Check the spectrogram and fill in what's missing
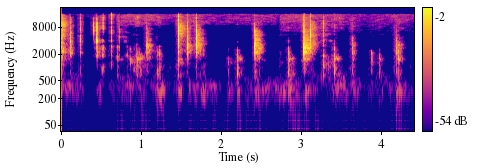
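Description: Long nails tap and scratch the buttons and sticks of a hollow black plastic PS4 controller. The result is a quick, irregular run of bright, dry clicks and short scratchy rasps, each dying away almost at once, over a faint low hollow knock.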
